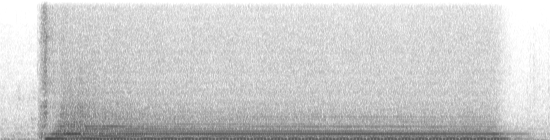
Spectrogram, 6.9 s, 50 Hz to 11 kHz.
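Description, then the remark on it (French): The Titanic ocean liner's siren sounds one long, loud blast lasting several seconds: a deep, steady, rich-toned horn that holds its pitch, then cuts off, with a faint hiss beneath it. At 8 pm the liner's sirens sound three times over the town. “Il est 20h, les sirènes du Titanic retentissent trois fois dans la ville.”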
